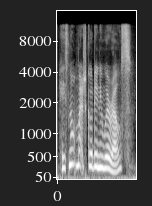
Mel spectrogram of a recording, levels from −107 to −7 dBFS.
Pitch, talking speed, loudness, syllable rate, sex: 250 Hz, 225 wpm, -13 LUFS, 6.9 syllables/s, female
